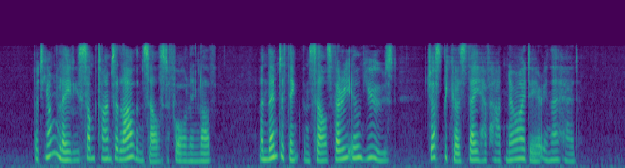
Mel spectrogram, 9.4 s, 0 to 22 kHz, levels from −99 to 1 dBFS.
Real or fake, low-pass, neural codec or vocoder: fake; 7.2 kHz; codec, 16 kHz, 16 kbps, FreqCodec, smaller model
